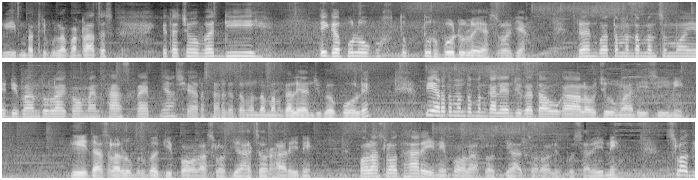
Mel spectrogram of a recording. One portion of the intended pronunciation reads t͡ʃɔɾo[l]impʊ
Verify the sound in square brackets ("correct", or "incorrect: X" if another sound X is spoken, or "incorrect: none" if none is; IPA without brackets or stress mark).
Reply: correct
